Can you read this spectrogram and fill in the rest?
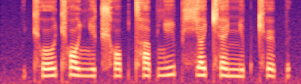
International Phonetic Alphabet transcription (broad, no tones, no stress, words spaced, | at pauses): cʰocʰɔ ʎɪt͡ʃʰɔptʰapʎip çɐ cʰɛɲɪpcʰøp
